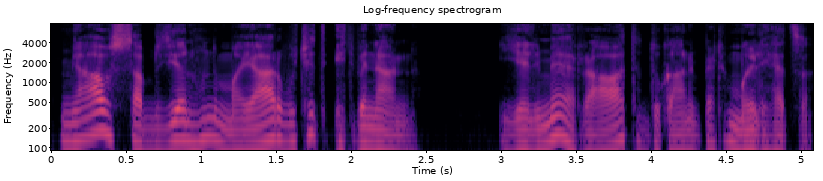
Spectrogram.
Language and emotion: Kashmiri, happy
